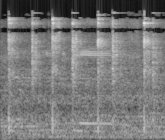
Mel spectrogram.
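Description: Glass bangles clink on a woman's raised wrist.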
